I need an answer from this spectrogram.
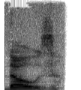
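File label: "those", American English; PHONETIC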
